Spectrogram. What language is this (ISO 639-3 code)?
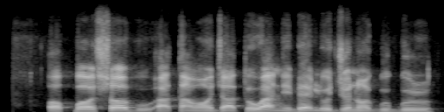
yor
